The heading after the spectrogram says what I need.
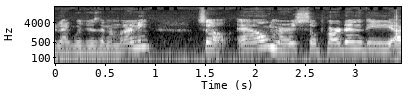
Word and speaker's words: Elmer's: I prefer Elmer's glue. So let's see. I prefer Elmo's. I'm Hispanic and I'm New Yorican, so I speak Spanish, English, Spanglish, and many other languages that I'm learning. So Elmer's.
